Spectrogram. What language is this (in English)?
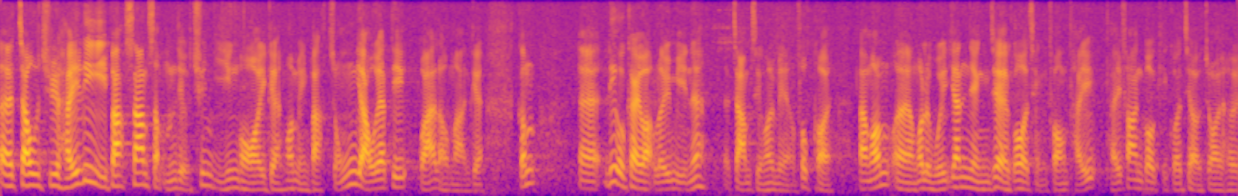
Cantonese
